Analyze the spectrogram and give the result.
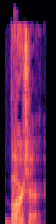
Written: barter

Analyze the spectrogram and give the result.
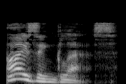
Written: isinglass

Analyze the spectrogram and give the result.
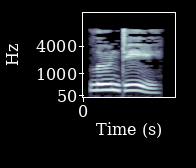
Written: lundie

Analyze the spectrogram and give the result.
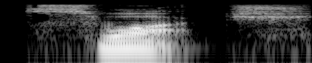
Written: swatch

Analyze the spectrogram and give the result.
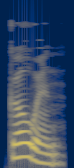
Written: gowon

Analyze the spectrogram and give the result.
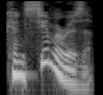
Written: consumerism

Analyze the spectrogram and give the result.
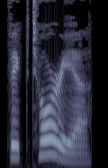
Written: Viktoria

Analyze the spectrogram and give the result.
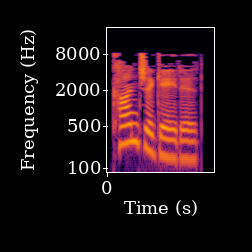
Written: conjugated

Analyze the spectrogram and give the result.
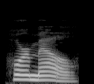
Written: hormel

